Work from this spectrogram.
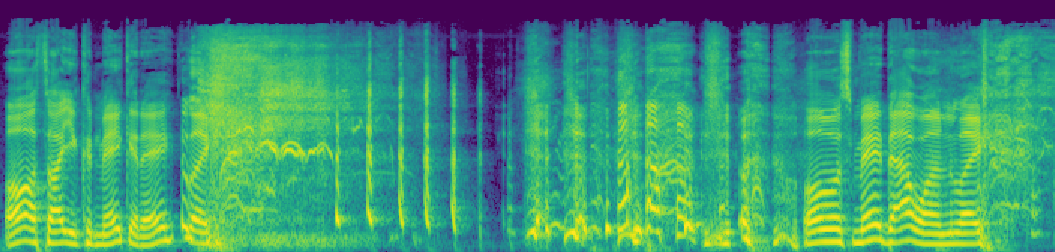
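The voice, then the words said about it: Exaggerated Canadian accent. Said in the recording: “a more Canadian accent”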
